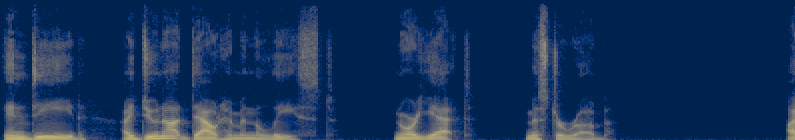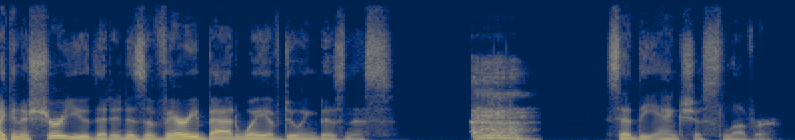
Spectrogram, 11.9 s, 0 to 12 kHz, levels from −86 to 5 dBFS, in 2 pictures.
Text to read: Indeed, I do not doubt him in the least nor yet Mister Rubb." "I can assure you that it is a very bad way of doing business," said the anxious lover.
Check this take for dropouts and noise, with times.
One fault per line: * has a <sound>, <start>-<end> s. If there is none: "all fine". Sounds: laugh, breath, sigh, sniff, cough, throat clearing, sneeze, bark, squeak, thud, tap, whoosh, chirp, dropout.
* has a throat clearing, 9.5-10.0 s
